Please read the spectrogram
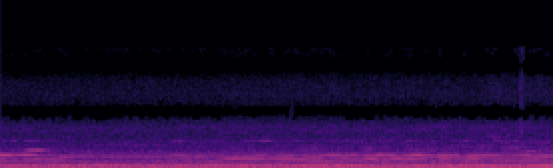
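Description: Blower fan of an airblown Halloween inflatable running steadily, with a few faint steady tones over its even noise. The owner says the fan lacks the power to hold the figure's head up.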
